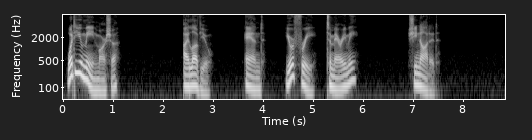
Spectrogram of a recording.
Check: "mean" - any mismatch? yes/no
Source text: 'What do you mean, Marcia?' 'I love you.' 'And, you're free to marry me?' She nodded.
no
